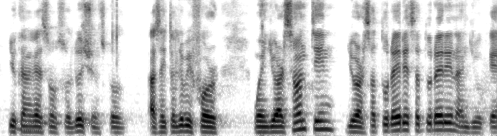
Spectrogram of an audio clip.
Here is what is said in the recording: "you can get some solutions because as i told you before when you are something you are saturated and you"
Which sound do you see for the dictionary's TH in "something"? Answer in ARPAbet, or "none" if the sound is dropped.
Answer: T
